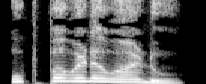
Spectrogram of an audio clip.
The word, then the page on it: ಉಪ್ಪವಡವಾಡು: kannada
